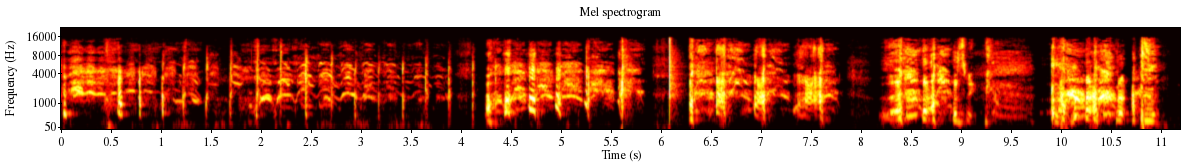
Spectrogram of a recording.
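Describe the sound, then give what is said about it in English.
A loud coughing fit: rapid strings of harsh coughs coming in bursts with brief pauses between, mixed with breathy, strained laughter. “That made me cough.”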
